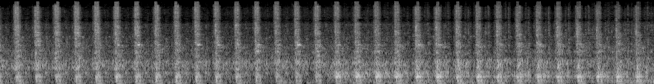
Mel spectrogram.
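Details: Freightliner Cascadia DD15 diesel at idle: loud heavy very regular knock about two and a half times a second; major internal damage, engine needs overhaul.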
